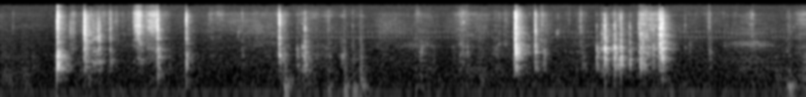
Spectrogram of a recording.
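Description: Plastic Stampin' Up Classic ink pads having their hinged lids flipped open and set down on the table: a string of sharp, uneven plastic clicks and clacks.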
